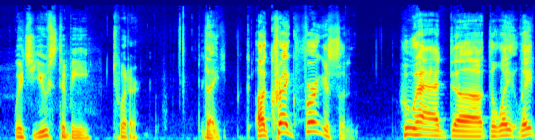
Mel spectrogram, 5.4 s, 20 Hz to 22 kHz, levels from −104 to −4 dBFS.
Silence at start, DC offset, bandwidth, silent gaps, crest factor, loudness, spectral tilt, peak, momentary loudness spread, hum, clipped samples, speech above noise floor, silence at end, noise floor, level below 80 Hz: 0.15 s; under 0.1%; 16.5 kHz; none; 20 dB; -25 LUFS; -3.5 dB/octave; -6 dBFS; 13 LU; none; under 0.1%; 27 dB; 0 s; -52 dBFS; -58 dBFS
